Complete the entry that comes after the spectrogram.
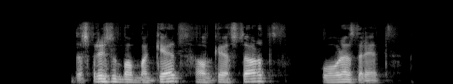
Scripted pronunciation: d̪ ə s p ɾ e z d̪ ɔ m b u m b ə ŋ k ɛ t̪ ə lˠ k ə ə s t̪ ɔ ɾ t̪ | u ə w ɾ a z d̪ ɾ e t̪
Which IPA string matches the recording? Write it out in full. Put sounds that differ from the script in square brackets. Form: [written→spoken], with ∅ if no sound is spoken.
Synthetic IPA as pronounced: d̪ ə s p ɾ e z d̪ [ɔ→u] m b [u→ɔ] m b ə ŋ k ɛ t̪ ə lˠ k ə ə s t̪ ɔ ɾ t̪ | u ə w ɾ a z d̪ ɾ [e→ɛ] t̪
